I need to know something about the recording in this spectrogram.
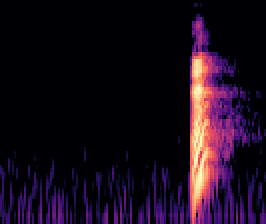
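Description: Near silence, then about one and a half seconds in a single short vocal sound from a man, falling in pitch.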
